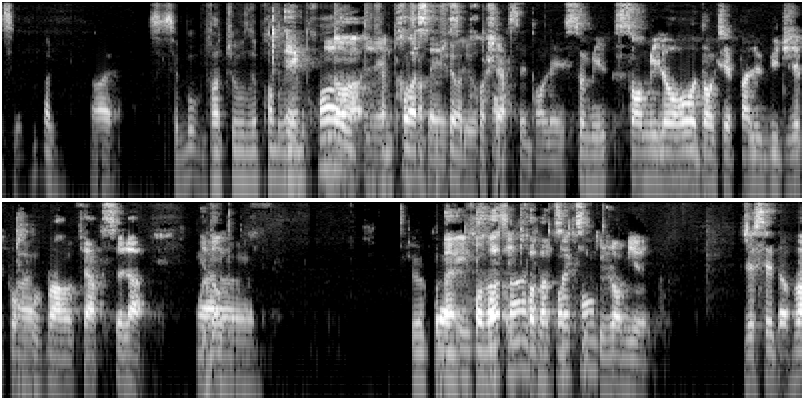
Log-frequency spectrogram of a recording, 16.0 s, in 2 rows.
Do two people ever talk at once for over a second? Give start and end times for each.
2.8-5.1, 12.3-14.0

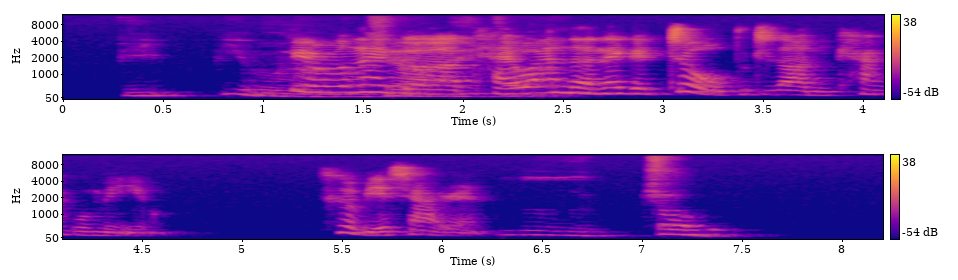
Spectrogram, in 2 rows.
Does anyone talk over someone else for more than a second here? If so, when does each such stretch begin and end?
1.1-2.5

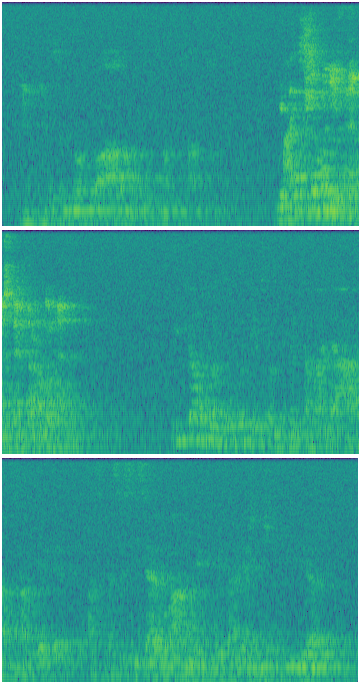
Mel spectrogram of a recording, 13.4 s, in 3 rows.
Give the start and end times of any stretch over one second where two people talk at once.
3.4-5.2

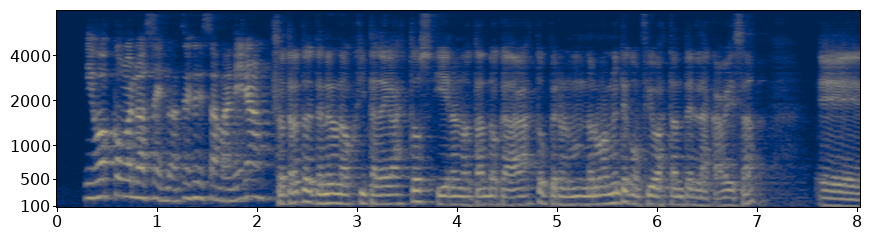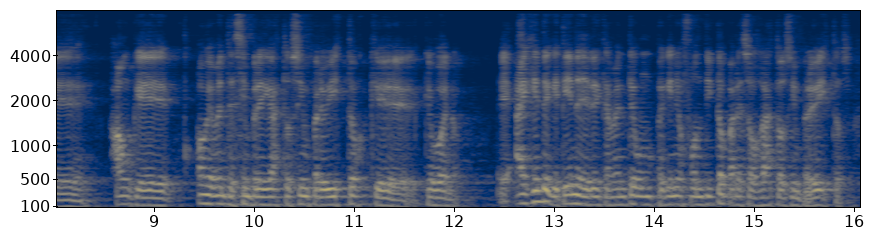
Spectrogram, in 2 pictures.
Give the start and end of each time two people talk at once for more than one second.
none

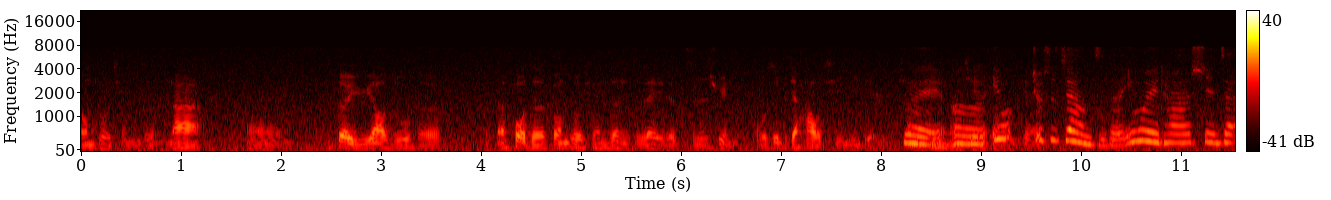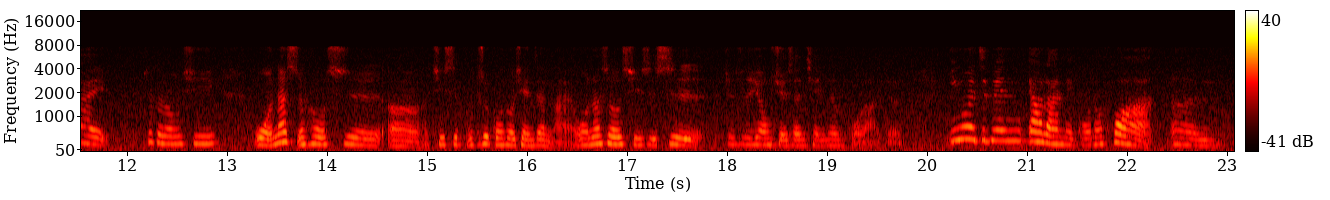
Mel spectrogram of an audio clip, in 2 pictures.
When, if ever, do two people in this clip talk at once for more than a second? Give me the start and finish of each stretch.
8.2-9.6

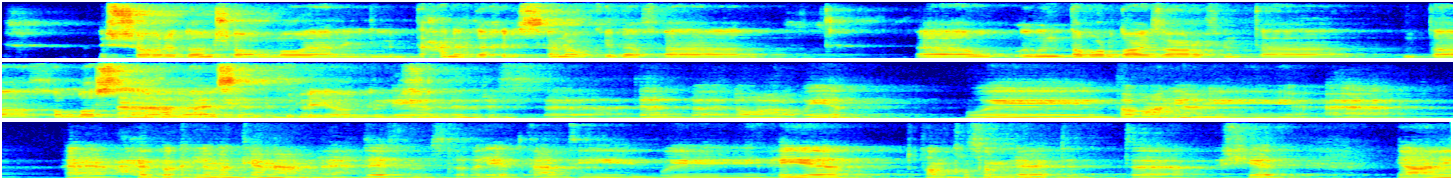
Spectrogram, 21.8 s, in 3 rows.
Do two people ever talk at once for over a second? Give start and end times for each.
7.8-9.4

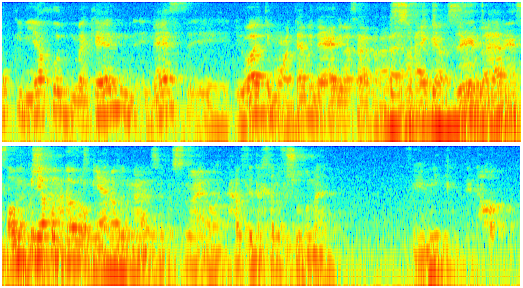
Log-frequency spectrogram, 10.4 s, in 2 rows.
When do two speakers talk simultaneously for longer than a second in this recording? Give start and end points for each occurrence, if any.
3.8-6.7

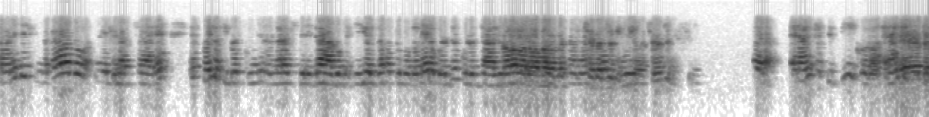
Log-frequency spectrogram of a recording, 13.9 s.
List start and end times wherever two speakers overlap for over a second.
7.5-9.9

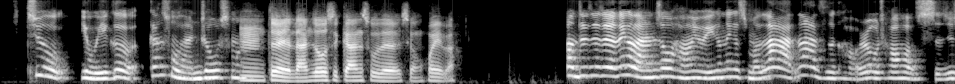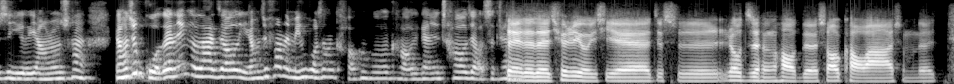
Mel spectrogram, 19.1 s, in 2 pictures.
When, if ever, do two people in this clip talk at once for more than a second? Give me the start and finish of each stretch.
none

